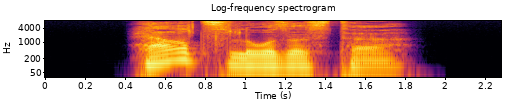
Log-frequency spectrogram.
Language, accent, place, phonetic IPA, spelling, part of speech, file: German, Germany, Berlin, [ˈhɛʁt͡sˌloːzəstɐ], herzlosester, adjective, De-herzlosester.ogg
- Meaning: inflection of herzlos: 1. strong/mixed nominative masculine singular superlative degree 2. strong genitive/dative feminine singular superlative degree 3. strong genitive plural superlative degree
